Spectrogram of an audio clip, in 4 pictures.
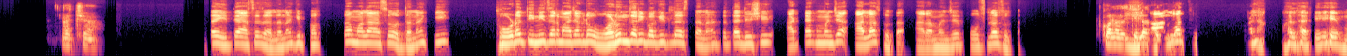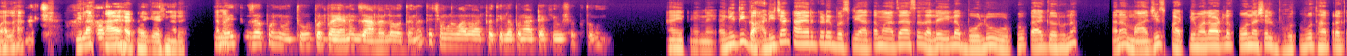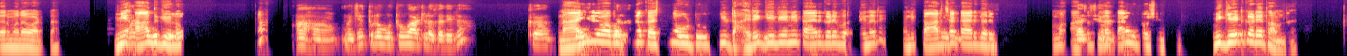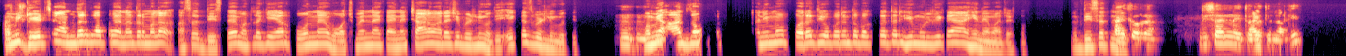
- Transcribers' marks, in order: static; tapping; unintelligible speech; laughing while speaking: "मला, मला रे मला तिला काय अटॅक येणार आहे"; unintelligible speech; distorted speech; unintelligible speech; unintelligible speech
- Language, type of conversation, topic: Marathi, podcast, एकट्या प्रवासात वाट हरवल्यावर तुम्ही काय केलं?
